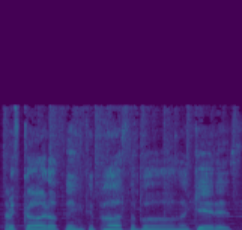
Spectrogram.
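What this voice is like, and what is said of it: Impression of eye-rolling listeners. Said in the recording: “That was an excellent impression of all of our listeners”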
